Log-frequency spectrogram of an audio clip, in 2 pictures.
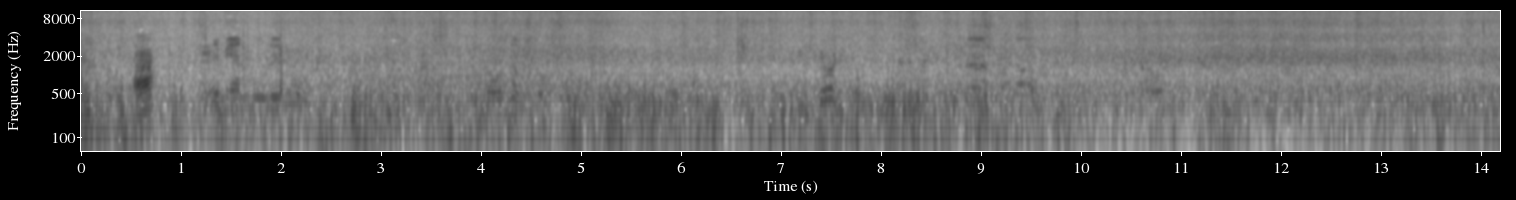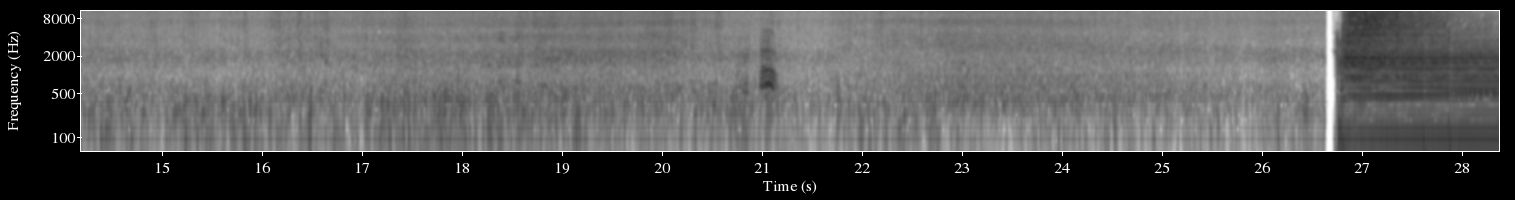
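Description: Wind buffeting the microphone over the steady wash of sea waves on rocks, with faint voices now and then.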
